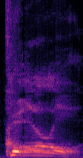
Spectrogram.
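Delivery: loud, high-pitched Southern holler; Rick Grimes. Acted. Quoting a TV character to friends, loud Southern holler. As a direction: call out in a hammed-up Southern drawl. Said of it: "Andrew Lincoln in The Walking Dead does Rick Grimes".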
